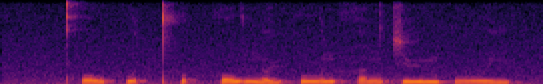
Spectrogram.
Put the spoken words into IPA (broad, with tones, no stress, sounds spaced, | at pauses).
kʰ o˨˥ w kʷ ɐ˥ t̚ t̪ʰ ʊ˥ k̚ h o˥ w n̪ ɵ˨ ɥ h uː˥ n h ɐ˨˥ ŋ t͡s yː˥ m p uː˧ j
